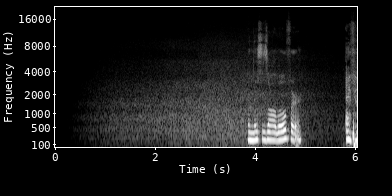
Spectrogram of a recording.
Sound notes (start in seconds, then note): 0.3 rushing water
